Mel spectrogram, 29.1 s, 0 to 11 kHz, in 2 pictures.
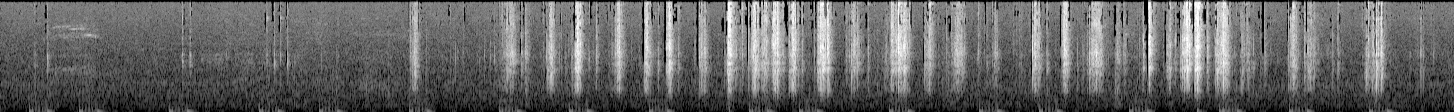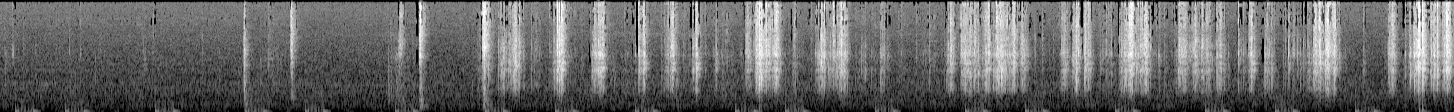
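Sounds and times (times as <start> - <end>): plastic puzzle cube layers clacking: 2.6 - 3.0, 4.1 - 15.4, 18.5 - 29.0.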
